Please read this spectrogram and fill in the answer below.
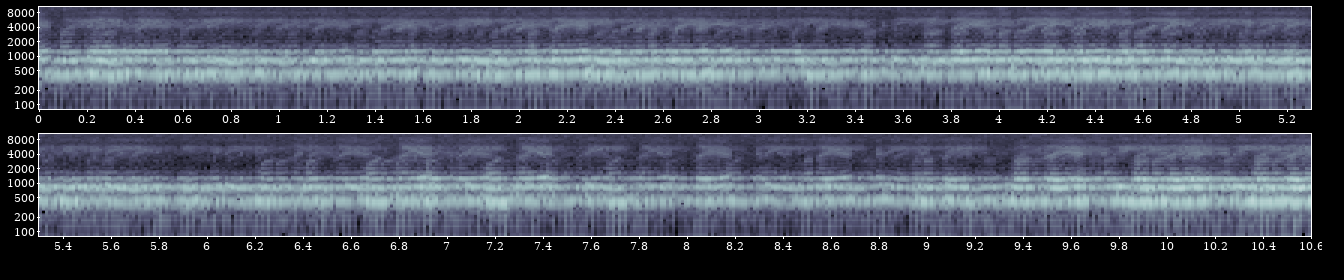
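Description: Hologram Microcosm effects pedal in its Mosaic C setting, replaying micro-loops of a spoken voice as a steady, layered, warbling drone. The shimmer on top turns choppier in the second half as the knobs are turned.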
